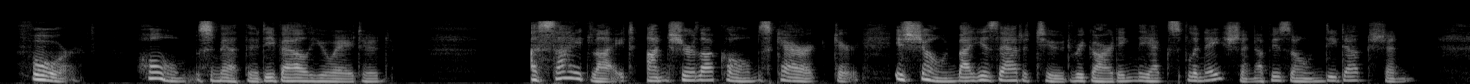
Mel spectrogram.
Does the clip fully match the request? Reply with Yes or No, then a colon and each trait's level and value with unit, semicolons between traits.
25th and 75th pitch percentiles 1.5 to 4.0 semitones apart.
No: average, 4.8 semitones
